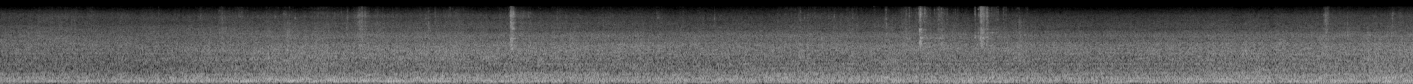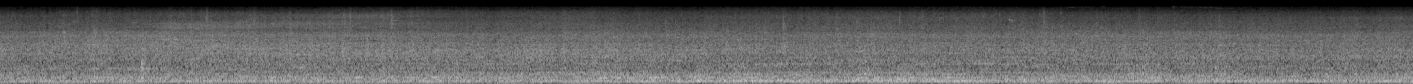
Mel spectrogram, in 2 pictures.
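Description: Machinery of a circuit-board recycling line running as one steady, dense noise, with a few sharp clicks in the first half.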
